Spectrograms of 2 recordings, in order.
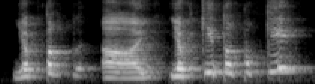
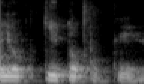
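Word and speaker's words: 엽기떡볶이: Oh, this is actually one of the hardest Korean words to pronounce for non-Korean people. Yopki tteokbokki. There's a lot of different back and forth sounds that do not exist in English.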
